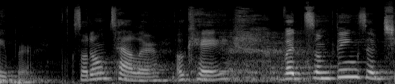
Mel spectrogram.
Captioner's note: audience laughs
